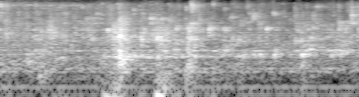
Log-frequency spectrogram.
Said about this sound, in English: better wash my hands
